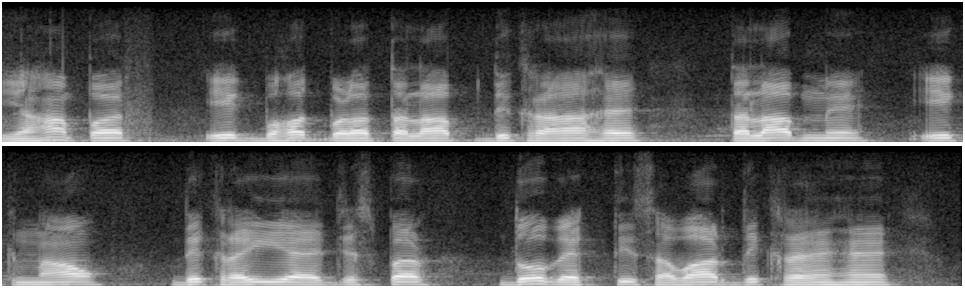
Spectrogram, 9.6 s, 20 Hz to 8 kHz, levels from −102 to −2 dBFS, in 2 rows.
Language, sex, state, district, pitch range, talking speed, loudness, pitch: Hindi, male, Jharkhand, Jamtara, 130-145 Hz, 145 wpm, -16 LUFS, 140 Hz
